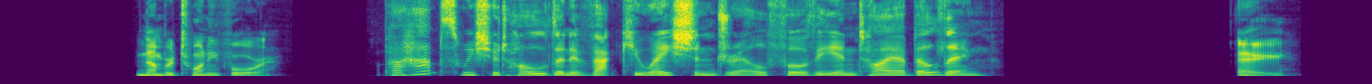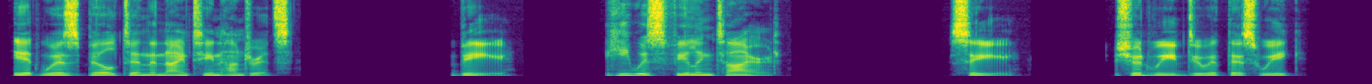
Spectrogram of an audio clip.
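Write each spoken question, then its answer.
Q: Perhaps we should hold an evacuation drill for the entire building.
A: C: Should we do it this week?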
